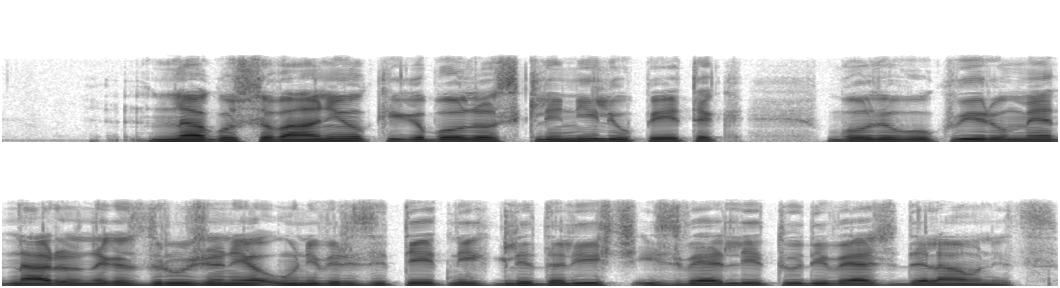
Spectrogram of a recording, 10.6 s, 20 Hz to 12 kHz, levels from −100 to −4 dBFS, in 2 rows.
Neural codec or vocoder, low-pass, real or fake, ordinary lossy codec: none; 7.2 kHz; real; MP3, 96 kbps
